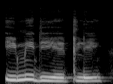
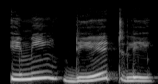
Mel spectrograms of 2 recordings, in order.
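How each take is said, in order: First: Said in the usual way. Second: इमीडिएटली drawn out slowly, syllable by syllable; slow syllable-by-syllable read. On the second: Shown as a demonstration. Teacher to Hindi-speaking students, sounding out इमीडिएटली slowly, syllable by syllable. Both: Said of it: "teacher builds the word from its spelling".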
